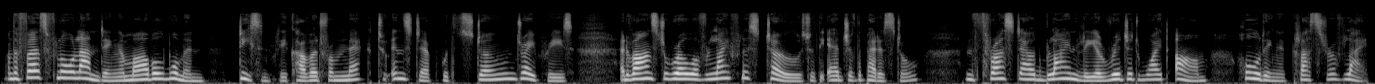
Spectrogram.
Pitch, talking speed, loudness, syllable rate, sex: 215 Hz, 185 wpm, -20 LUFS, 5.4 syllables/s, female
